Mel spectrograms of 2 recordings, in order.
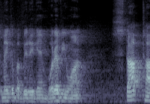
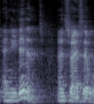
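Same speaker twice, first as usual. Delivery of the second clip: normal talking voice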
